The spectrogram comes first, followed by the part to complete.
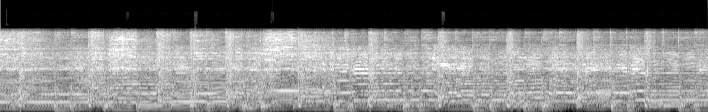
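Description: Live rock jam: an amplified electric guitar played with a drum kit, loud and continuous, with a steady beat of drum hits under sustained guitar notes.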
